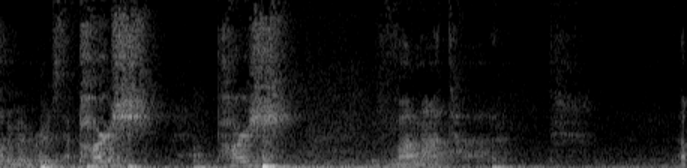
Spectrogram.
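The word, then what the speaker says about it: Parshvanatha: Parshvanata. A Porsche is not a van. Parshvanata.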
